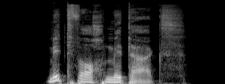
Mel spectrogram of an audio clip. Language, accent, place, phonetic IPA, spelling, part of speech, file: German, Germany, Berlin, [ˈmɪtvɔxˌmɪtaːks], Mittwochmittags, noun, De-Mittwochmittags.ogg
- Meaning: genitive of Mittwochmittag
